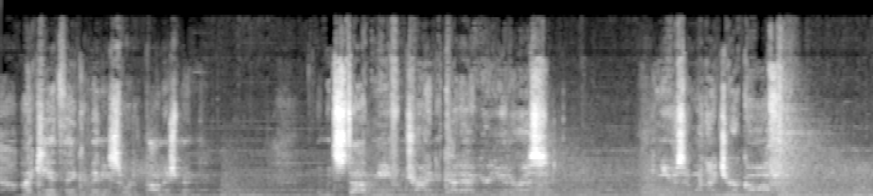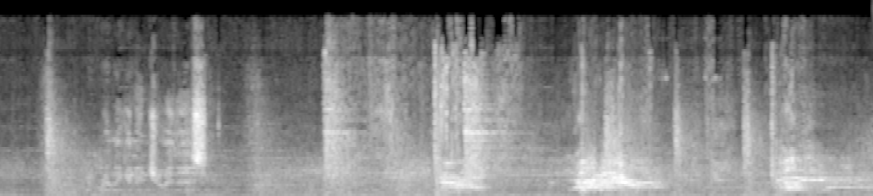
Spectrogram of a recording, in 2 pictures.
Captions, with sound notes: I can't think of any sort of punishment... ...that would stop me from trying to cut out your uterus... ...and use it when I jerk off. I'm really going to enjoy this. (struggling) (screaming)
